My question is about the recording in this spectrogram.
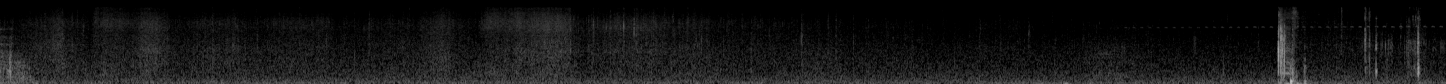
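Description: Faint steady wind hush, then near the end a single sharp, loud crack of a fishing slingshot being shot as its bands release the arrow, followed by two smaller knocks.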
